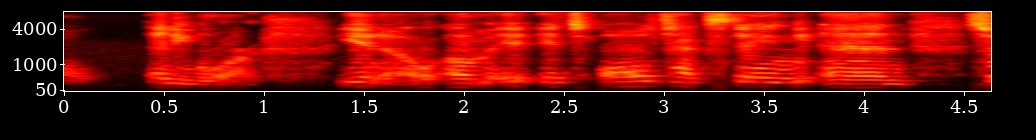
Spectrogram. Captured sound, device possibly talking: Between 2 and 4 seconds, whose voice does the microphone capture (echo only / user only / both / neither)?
echo only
